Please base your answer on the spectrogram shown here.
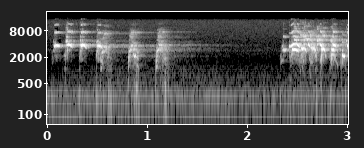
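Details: Nest-cam recording of a bald eagle watching over its egg in Kisatchie National Forest: a string of sharp, high piping notes, a short lull, then a dense, squealing burst of chatter.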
